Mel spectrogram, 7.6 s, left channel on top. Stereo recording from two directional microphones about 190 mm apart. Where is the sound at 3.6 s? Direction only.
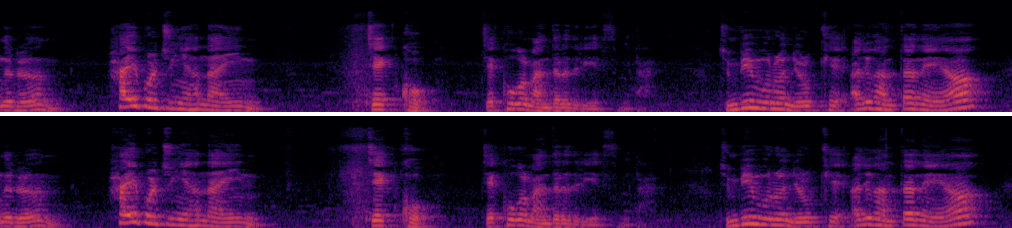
20° left (ahead or behind).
